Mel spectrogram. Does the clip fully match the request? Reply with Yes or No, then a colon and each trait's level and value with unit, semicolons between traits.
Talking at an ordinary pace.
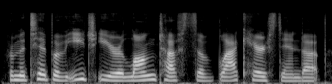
No: fast, 235 wpm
